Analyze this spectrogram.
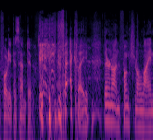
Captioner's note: chuckling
